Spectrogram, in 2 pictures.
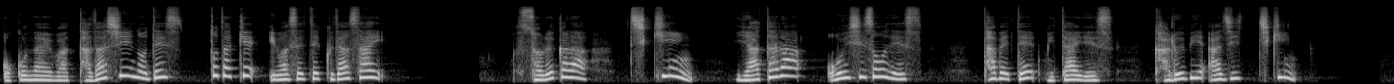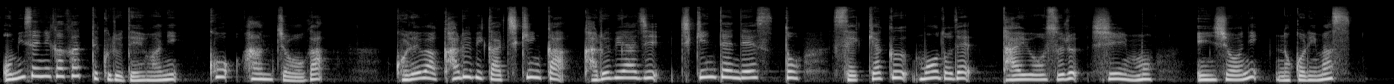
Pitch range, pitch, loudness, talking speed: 225-315 Hz, 265 Hz, -18 LUFS, 255 characters per minute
